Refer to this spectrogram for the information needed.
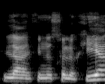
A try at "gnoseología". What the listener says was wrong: no se pronuncia la G, solo se dice nociología.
